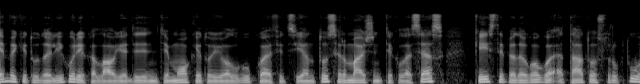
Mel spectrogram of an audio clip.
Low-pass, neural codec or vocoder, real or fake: 10.8 kHz; none; real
